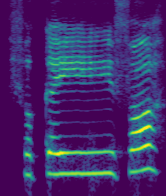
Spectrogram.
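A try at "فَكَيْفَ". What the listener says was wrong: फा क्यों लंबा किया?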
